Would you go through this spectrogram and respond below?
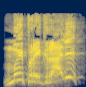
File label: lose, ru; dota2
